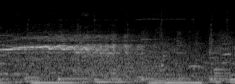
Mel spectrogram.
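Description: Horses on car-free Mackinac Island, Michigan, whinny loudly up close while hooves clip-clop in an uneven rhythm along the street, with faint background voices.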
